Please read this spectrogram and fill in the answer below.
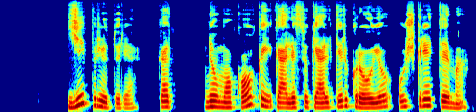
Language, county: Lithuanian, Tauragė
